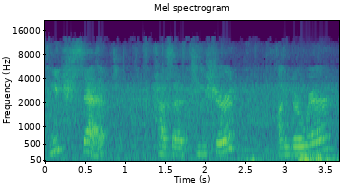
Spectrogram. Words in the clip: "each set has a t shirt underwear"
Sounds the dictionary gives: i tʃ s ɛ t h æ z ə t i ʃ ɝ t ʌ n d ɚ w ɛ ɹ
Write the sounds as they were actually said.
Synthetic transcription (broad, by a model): i tʃ s ɛ t h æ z ə t i ʃ ɝ t ʌ n d ɚ w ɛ ɹ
